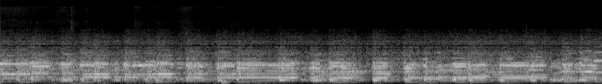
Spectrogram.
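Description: A 1929 dance-band jazz 78 rpm record playing on an acoustic gramophone's soundbox, with plucked strings in the band. The sound is thin, with no deep bass or high treble.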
